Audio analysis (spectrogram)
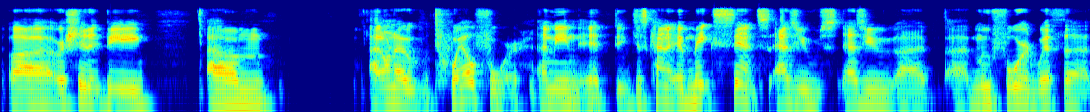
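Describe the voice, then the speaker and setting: A man lecturing on music history in a somewhat high voice. He stops and restarts often, with many fillers, and scats rhythms to demonstrate them. The lo-fi recording sounds dull. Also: bright, forceful tone.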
